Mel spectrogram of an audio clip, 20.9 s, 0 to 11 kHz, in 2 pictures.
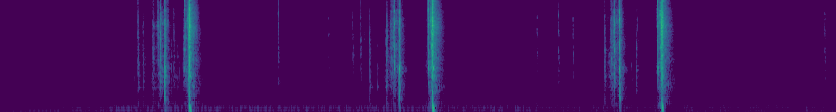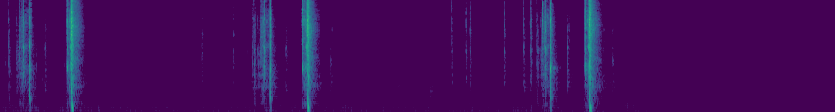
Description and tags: M16 bolt action3
M16 bolt action foley. Recorded for a feature film in London, circa 2002.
